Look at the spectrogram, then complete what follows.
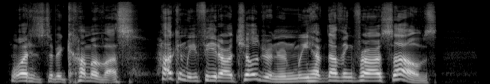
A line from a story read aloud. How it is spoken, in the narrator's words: as he was lying in bed worrying about his problems, he sighed and said to his wife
